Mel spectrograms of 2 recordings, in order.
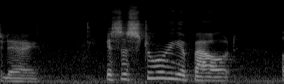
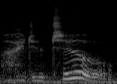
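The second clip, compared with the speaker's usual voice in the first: ordinary delivery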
